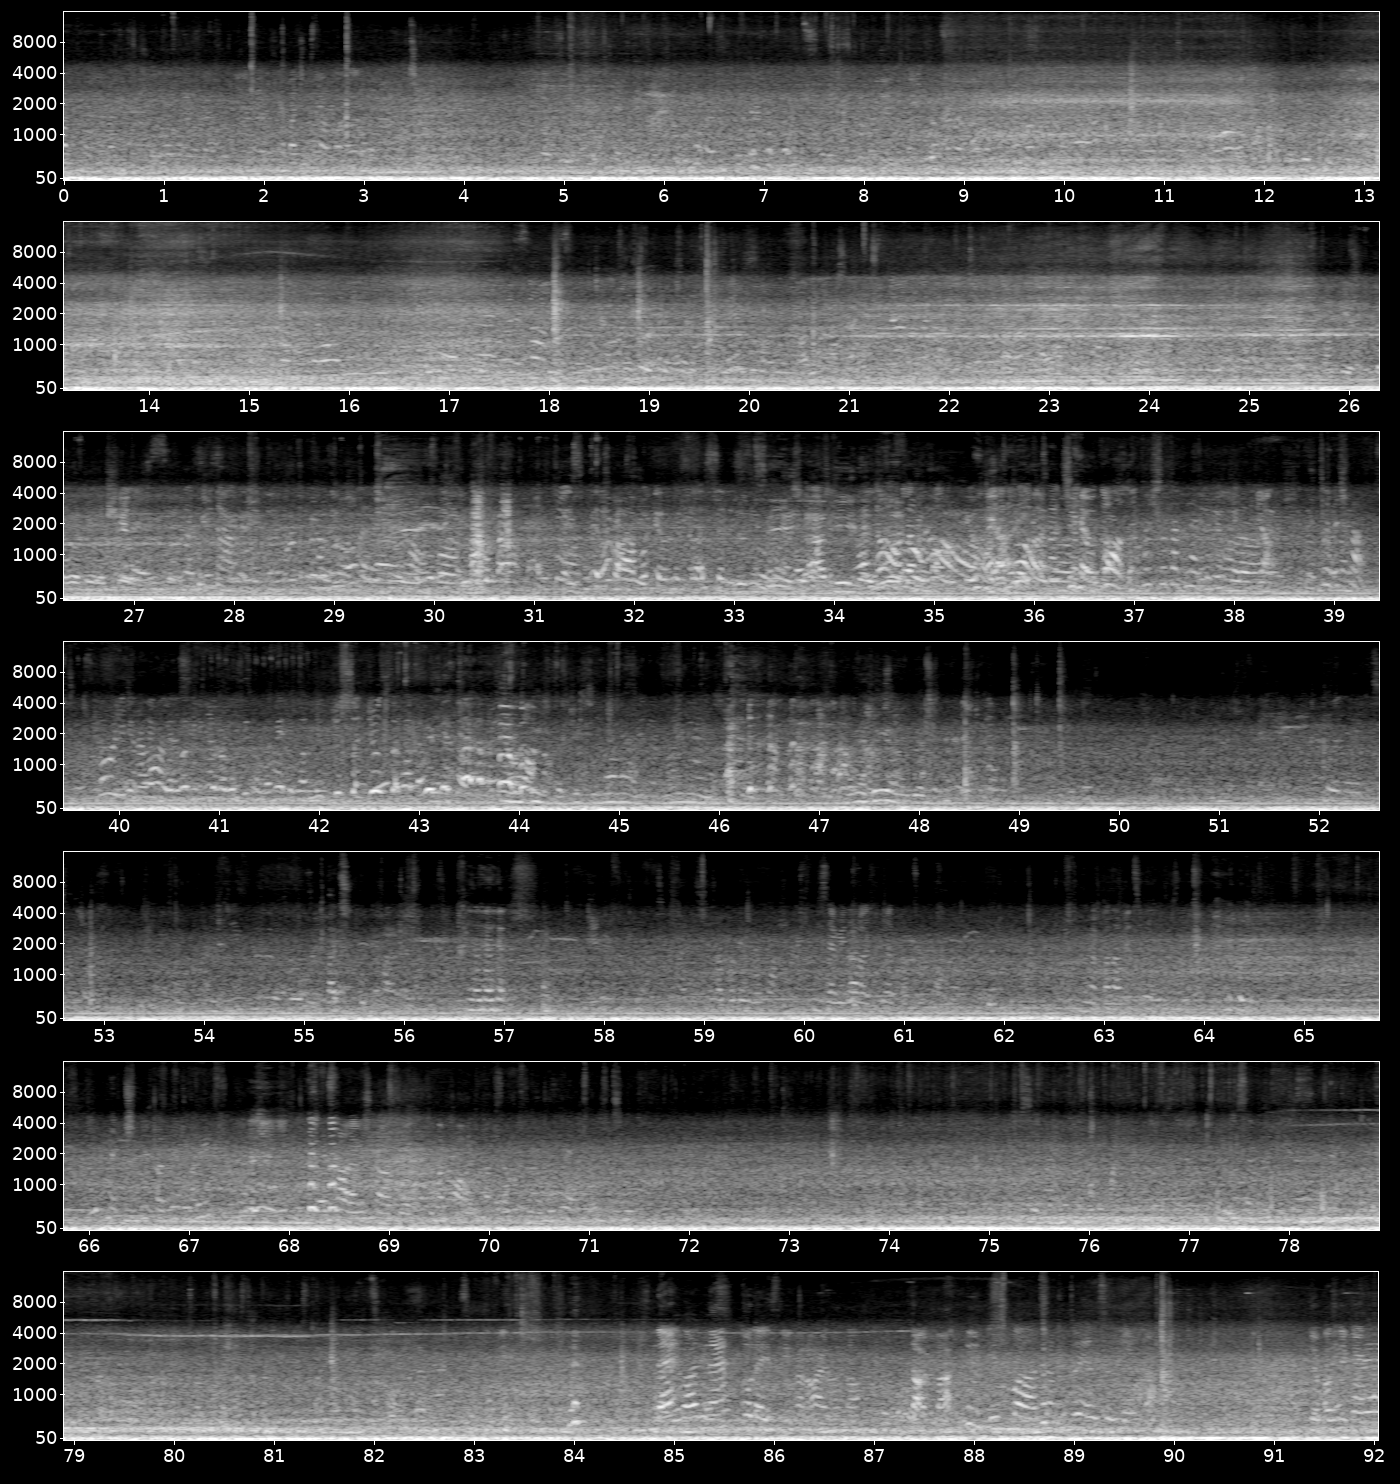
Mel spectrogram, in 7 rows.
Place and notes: {"title": "Odeonplatz, Munich - Sitting in front of the coffee shop", "date": "2014-05-11 12:54:00", "description": "Sitting in front of the coffee shop, Footsteps, Traffic Sound, Birdsong", "latitude": "48.14", "longitude": "11.58", "altitude": "516", "timezone": "Europe/Berlin"}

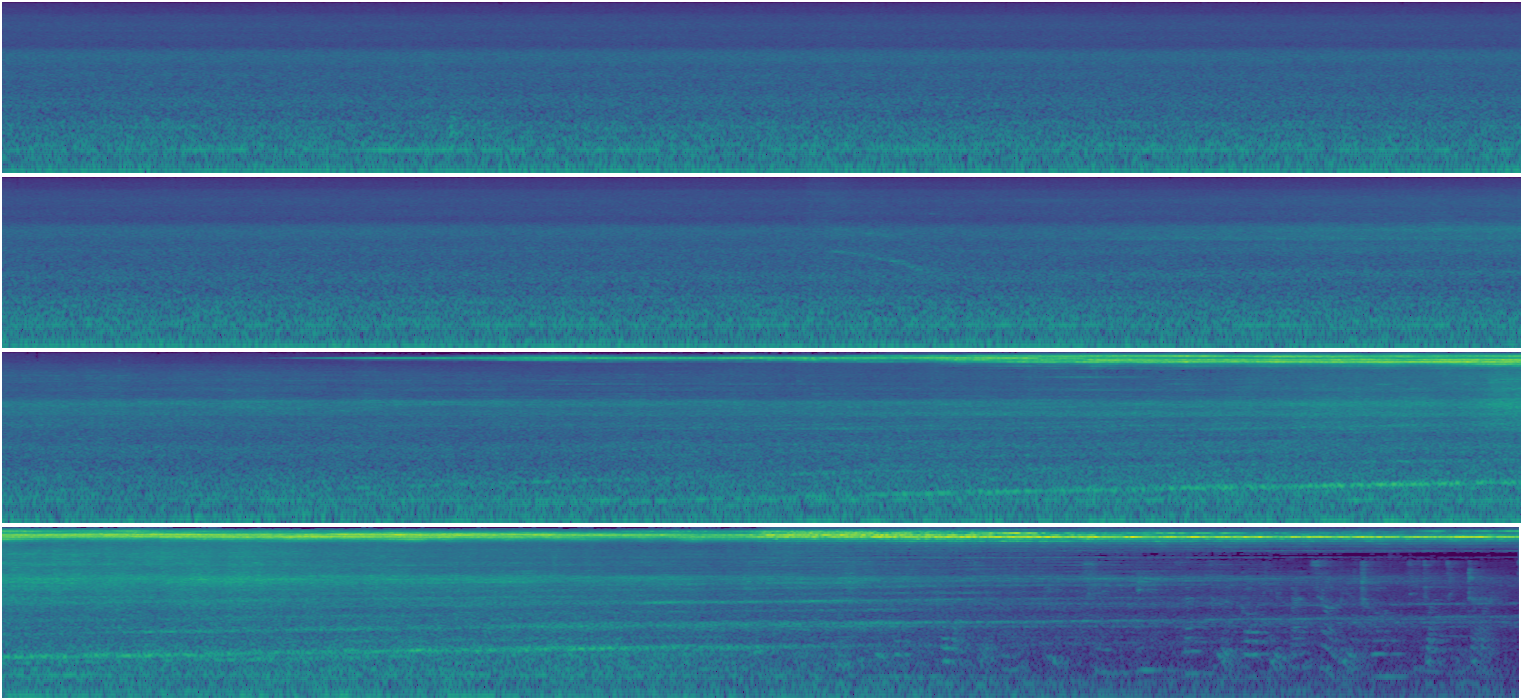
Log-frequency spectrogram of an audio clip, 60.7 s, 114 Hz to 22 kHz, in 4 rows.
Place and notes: {"title": "Banqiao Station, New Taipei City - In the high-speed rail station platform", "date": "2015-09-16 15:40:00", "description": "In the high-speed rail station platform, Trains arrive and depart", "latitude": "25.01", "longitude": "121.46", "altitude": "20", "timezone": "Asia/Taipei"}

